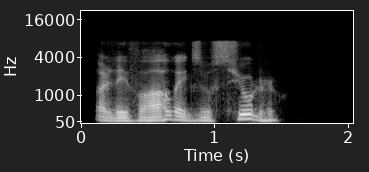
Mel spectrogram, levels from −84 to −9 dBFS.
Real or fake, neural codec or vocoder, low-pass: fake; codec, 16 kHz, 0.8 kbps, ZipCodec; 7.2 kHz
